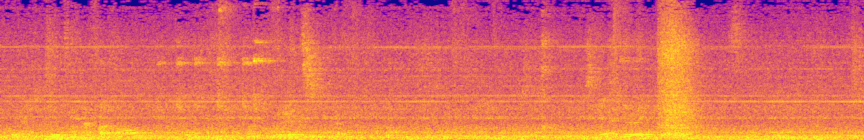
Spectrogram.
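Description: Steady low rumbling room noise with a faint constant hum and a murmur of voices, and a brief rustle or scrape near the end.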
